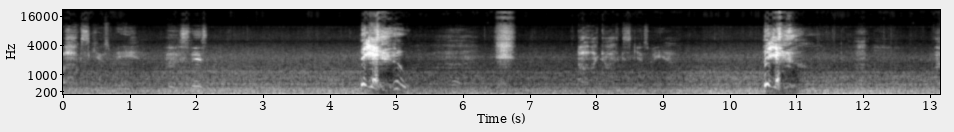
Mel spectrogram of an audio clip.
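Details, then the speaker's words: Two sharp sneezes about six seconds apart over loud car rumble from a woman with repeated allergy sneezing in March, sneezing especially in the car, unable to stop that morning. "Oh God, excuse me. Just can't stop sneezing this morning."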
